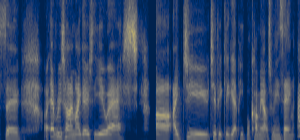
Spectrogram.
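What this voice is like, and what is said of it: Strong British accent. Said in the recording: “I have a very strong British accent.”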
